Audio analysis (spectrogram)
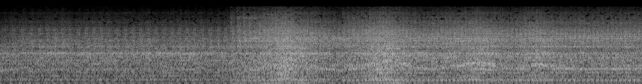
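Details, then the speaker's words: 2015 Honda Ruckus scooter, sat for a couple of years, with fresh gas: a couple of seconds of cranking, then the small engine catches and settles into a quiet, even idle with no knocks; runs healthy. "a quiet scooter, isn't it? It runs. Listen how quiet that is."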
